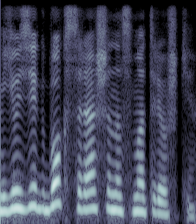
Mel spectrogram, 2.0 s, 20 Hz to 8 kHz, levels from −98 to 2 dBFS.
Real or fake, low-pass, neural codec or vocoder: real; 7.2 kHz; none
